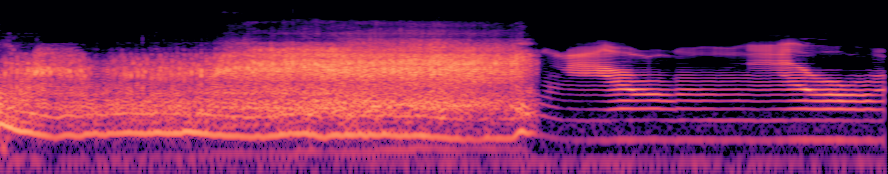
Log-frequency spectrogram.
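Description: A loud, steady airplane engine roar with a deep low hum fills the first five seconds as the plane takes off, then cuts to a wavering, tonal drone that rises and dips in pitch.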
